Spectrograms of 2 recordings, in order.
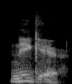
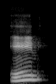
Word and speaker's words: Niger: So what's the proper pronunciation of Niger? You guys already know this. It's right on your screen. And I'll play it again. Strong's G 3526. Niger. So you see here, Neeger is similar to Neager as we discovered earlier.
